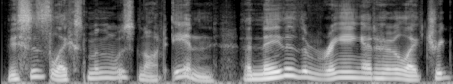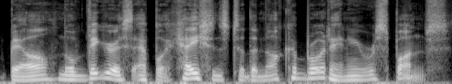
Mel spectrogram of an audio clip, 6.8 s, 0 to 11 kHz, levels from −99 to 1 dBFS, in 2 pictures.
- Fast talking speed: No, average, 195 wpm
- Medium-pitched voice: Yes, medium, 145 Hz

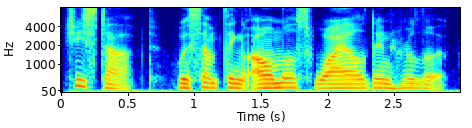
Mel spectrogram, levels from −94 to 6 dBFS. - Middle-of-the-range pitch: Yes, medium, 155 Hz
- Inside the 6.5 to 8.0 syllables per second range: No, 4.7 syllables/s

